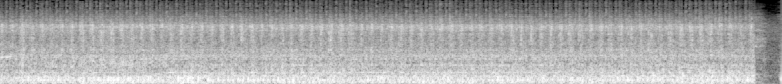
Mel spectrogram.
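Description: An embroidery sewing machine stitches an applique parrot, giving a loud, close, continuous rapid needle hum that runs steadily and then stops abruptly at the end.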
